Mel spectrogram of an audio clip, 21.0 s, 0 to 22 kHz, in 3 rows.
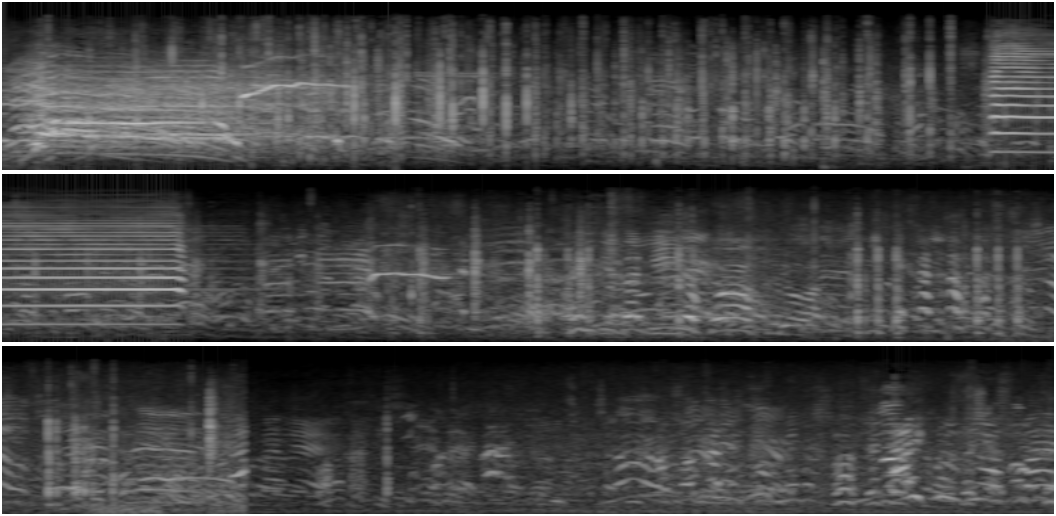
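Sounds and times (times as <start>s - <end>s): crowd shouting and cheering: 0.0s - 15.7s
horn blast: 6.6s - 8.4s.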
